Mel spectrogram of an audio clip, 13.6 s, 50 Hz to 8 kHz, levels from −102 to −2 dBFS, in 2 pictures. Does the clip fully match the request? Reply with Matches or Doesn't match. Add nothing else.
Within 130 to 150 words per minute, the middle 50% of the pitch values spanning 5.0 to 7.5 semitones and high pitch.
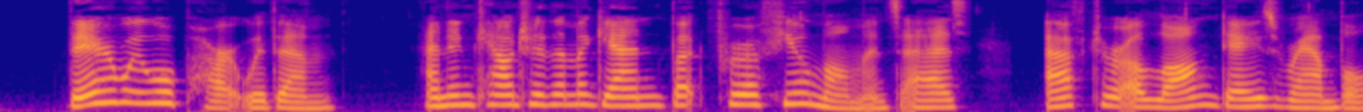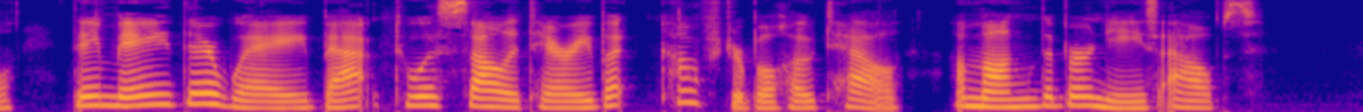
Doesn't match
